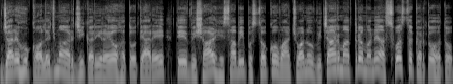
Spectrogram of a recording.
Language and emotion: Gujarati, fearful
